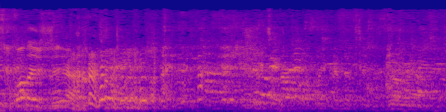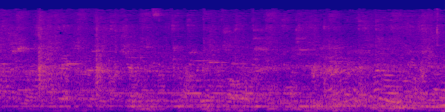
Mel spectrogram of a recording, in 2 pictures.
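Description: Several men and women talk at once close by, in a lively, overlapping chatter.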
